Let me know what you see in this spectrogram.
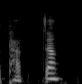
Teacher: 일단 닭장만 보면 대표음 기역이죠. 그 뒤에 지읒은 된소리로 발음해야 합니다.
